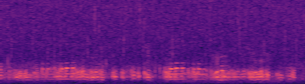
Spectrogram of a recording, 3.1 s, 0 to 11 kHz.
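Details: Brent geese in autumn at sunset, Gulf of Morbihan, Brittany, France, 7 November 2021: a dense flock chorus of overlapping guttural, croaking calls, continuous and without pause.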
